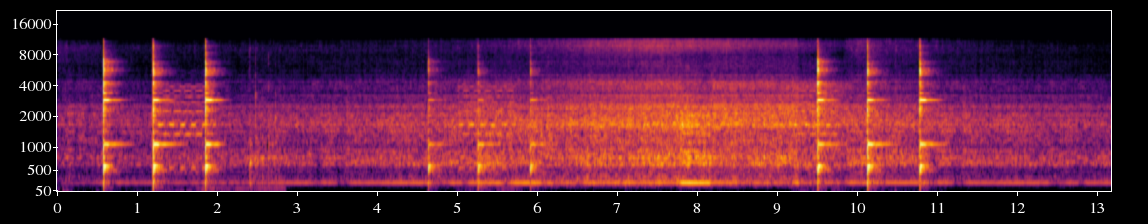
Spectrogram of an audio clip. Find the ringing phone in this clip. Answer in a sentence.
You can hear the ringing phone from 1.2 to 2.9 s, from 5.0 to 5.8 s and from 9.2 to 9.9 s.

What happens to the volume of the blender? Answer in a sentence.
The loudness of the blender goes up, then down.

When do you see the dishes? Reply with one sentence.
The dishes can be heard from 0.6 to 2.0 s, from 4.6 to 6.2 s and from 9.5 to 11.1 s.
